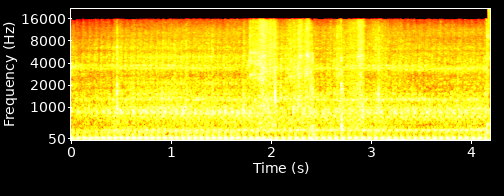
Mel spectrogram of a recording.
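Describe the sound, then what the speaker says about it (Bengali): A Himalayan motorcycle's engine runs close by, giving a loud, steady, low rhythmic thumping with light mechanical clatter throughout. No one speaks. "এটা আমার হিমালয়ান বাইক, তার জন্য সব জায়গায় চলে যায় বাইকটা"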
